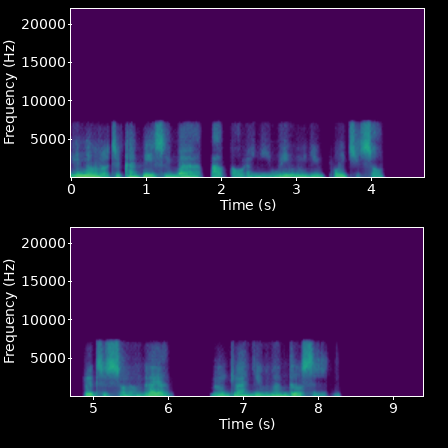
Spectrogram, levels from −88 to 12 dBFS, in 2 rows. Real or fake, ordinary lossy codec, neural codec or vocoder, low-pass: fake; none; codec, 16 kHz, 0.5 kbps, FreqCodec, smaller model; 7.2 kHz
